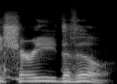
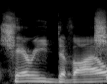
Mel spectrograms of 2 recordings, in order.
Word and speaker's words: Cherie Deville: But this is the one and only Sheree Deville. Oo, hello. Did I pronounce it correctly?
